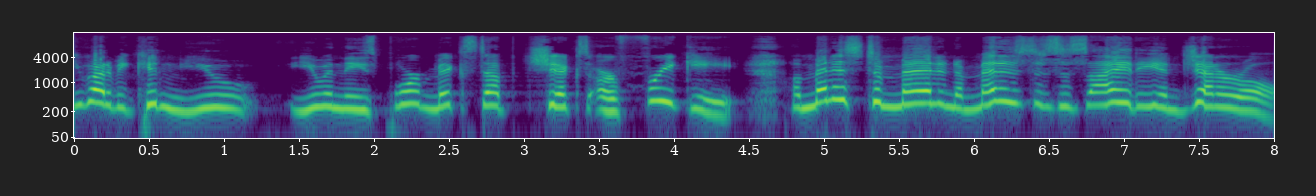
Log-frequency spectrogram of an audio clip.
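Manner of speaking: put-on, high, pissy, irritated, ranting angry shout. Recapping a story, acting out a character's angry outburst: retelling an angry yell. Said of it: "he's like yelling at this".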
